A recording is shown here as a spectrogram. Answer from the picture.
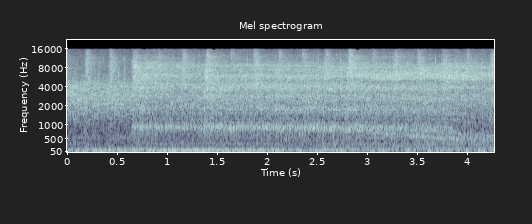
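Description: Death metal recording, an instrumental passage with dense, heavy bass and regular cymbal hits. A high held note comes in under a second in and slides down in pitch near the end.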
